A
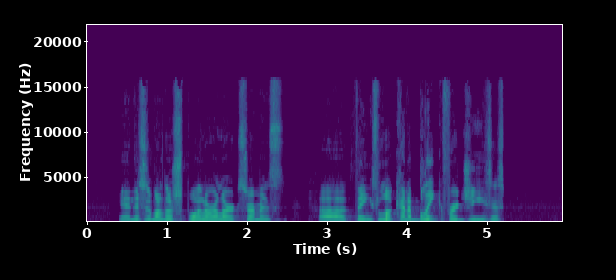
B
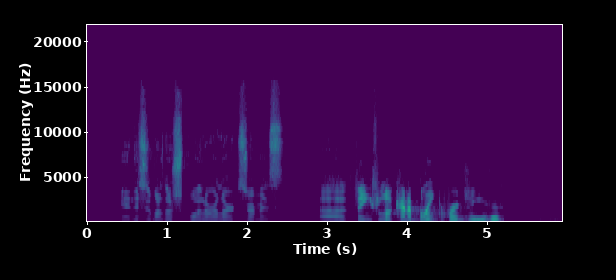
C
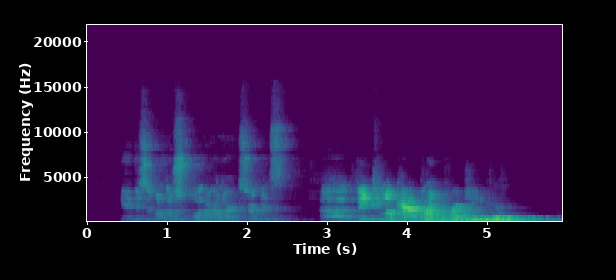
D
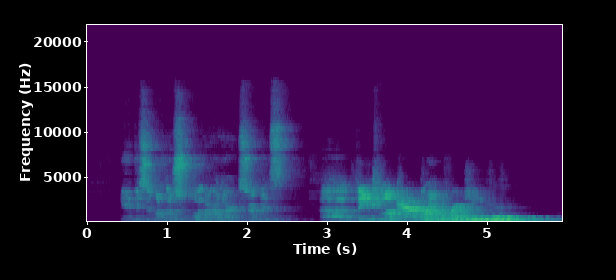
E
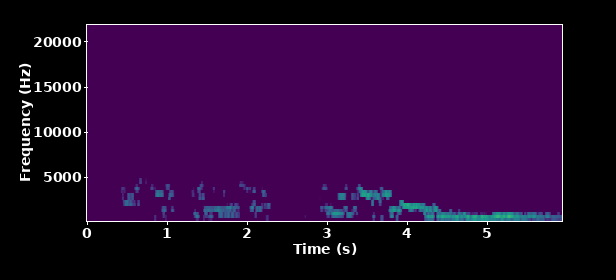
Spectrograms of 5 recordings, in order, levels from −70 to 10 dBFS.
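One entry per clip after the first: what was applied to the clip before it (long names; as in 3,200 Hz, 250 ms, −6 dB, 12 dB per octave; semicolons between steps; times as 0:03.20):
band-pass filter sweep 7,900 Hz → 280 Hz, 0:02.71–0:05.37
convolution reverb RT60 1.2 s, pre-delay 3 ms, DRR −10 dB; level −3.5 dB
high-shelf EQ 4,200 Hz +7 dB; brickwall limiter −10.5 dBFS, peak gain reduction 9.5 dB; level −1 dB
spectral peaks only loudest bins 2; single-sideband voice off tune +260 Hz 310–3,100 Hz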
